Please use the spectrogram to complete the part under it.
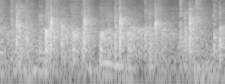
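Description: Audience clapping at a Korean blockchain insurance meetup, a scattered burst of hand claps with uneven rhythm and no voices over it.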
